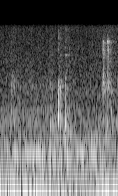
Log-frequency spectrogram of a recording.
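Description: Faint light scrapes and clicks of a hand tool working at a plastic enclosure lid, a couple of times, over a steady background hiss and low hum.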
